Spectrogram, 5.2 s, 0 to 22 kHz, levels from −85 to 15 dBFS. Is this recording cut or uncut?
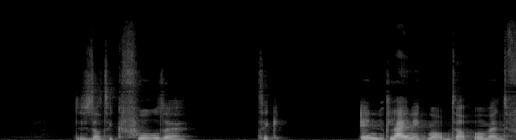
cut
